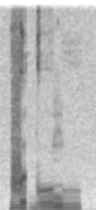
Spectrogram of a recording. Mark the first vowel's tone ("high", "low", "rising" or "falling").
high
